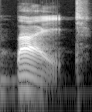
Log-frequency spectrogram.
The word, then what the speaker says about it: abide: শব্দের শেষে ই থাকলে লিখে আসে উচ্চারণে আসে না সাধারণত।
